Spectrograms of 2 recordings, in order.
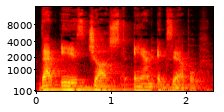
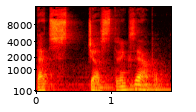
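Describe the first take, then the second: First: 'That is' is said as two full words. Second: 'That is' is contracted into one syllable. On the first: The speaker calls it wrong. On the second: The speaker calls it right.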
